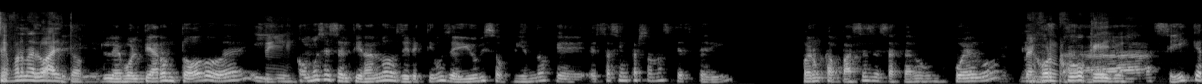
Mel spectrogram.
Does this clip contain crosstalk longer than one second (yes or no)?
yes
